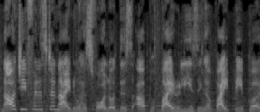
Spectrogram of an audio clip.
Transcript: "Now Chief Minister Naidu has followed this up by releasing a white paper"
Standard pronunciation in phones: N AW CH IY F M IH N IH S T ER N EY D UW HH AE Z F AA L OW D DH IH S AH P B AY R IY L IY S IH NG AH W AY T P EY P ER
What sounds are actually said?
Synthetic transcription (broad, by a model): N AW CH IY F M IH N IH S T ER N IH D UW HH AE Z F AA L OW D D IH S AH P B AY R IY L IY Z IH NG AH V AY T P EY P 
